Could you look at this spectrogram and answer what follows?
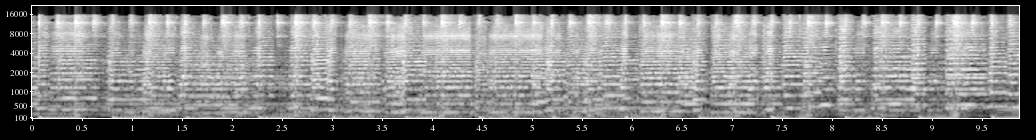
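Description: Instrumental introduction to a Slovak folk song, led by accordion, with chords and melody over a steady bass beat of about two beats a second.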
